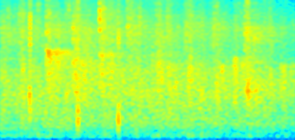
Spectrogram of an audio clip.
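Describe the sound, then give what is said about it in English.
An audience applauds the work of missionaries in Papua New Guinea: a dense, steady patter of many hands clapping at once, fairly loud and sustained for the whole stretch with no voices above it. “Yes, thank you, sir. You can clap for that.”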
